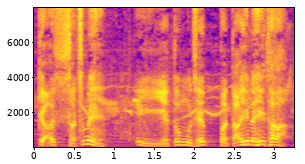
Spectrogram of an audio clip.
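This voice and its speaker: Anxious, humble blacksmith, slow-spoken. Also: male voice, a little high, lively intonation, darkish tone, faint music behind. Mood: puzzled, respectful. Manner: pleading, respectful. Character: anxious, humble poor village blacksmith, a man. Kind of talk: Hindi cartoon moral-story acting.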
